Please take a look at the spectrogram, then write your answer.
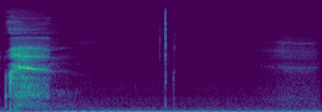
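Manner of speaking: long, soft exhaled sigh. Real, not acted. Host pausing before introducing the clip, long sigh. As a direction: let out a long, weary breath.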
